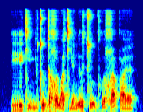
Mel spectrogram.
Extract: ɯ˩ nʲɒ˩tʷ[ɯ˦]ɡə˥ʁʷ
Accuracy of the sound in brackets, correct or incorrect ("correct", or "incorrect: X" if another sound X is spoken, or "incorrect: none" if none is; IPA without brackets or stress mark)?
incorrect: ɯ˥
